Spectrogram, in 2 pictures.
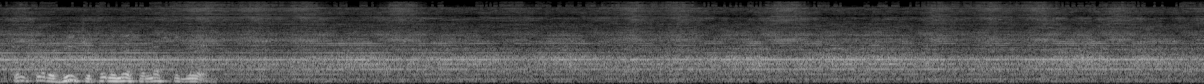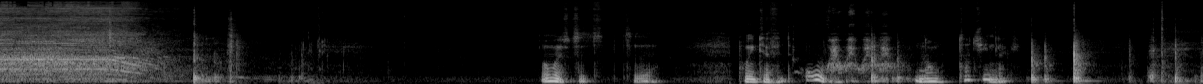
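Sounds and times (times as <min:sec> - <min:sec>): heat gun fan whine: 0:00.0 - 0:14.5.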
